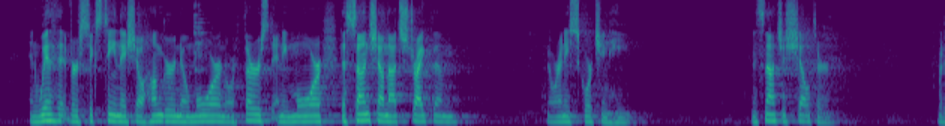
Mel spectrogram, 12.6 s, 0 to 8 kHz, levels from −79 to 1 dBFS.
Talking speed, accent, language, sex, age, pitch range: 145 wpm, American, English, male, 30-49, 120-145 Hz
